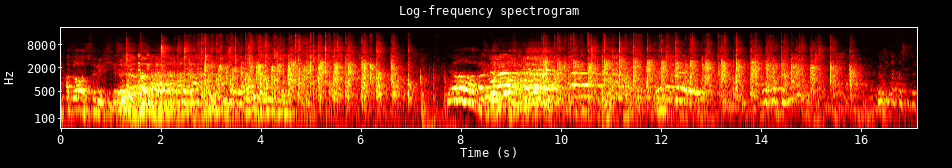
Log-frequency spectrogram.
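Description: A group of people clap their hands.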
